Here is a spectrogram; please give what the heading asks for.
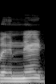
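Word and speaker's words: gnat: है अब जी जब जी के बाद न तो क्या हो जाएगा जी साइलेंट हो जाएगा जी आपका साइलेंट हो जाएगा इसको प नेट नेट माने क्या होता है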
